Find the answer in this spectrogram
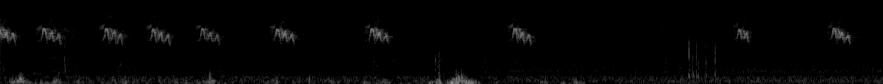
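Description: A small bird repeatedly calling a single short, high chirp that slides downward in pitch, roughly once every half-second to a second, with a pause of about two seconds in the middle.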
